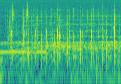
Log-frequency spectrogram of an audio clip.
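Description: About a dozen irregular sharp clicks over a faint steady tone that stops about a second in.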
